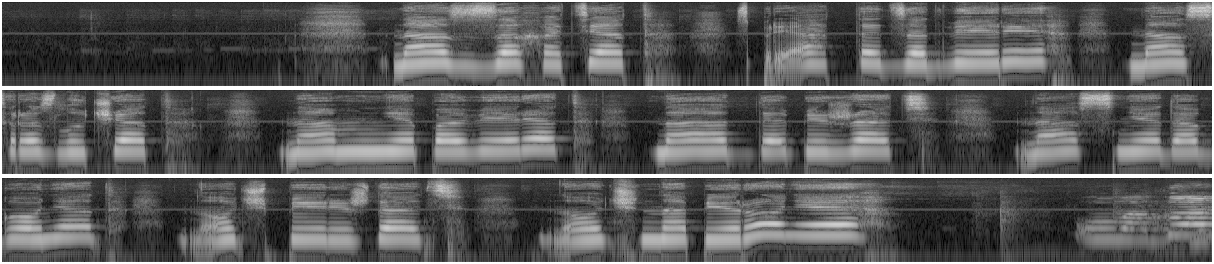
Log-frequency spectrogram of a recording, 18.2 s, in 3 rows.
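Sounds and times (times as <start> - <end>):
a cappella vocals: 1.9 - 16.6.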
